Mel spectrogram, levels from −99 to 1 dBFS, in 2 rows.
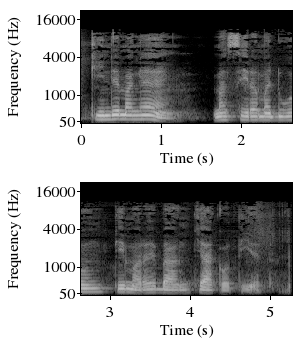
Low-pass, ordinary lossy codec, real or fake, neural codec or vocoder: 19.8 kHz; MP3, 48 kbps; real; none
